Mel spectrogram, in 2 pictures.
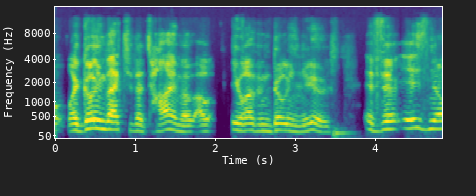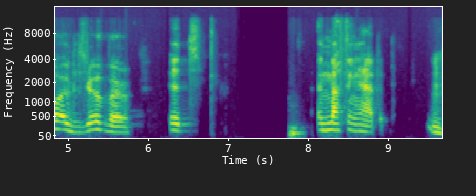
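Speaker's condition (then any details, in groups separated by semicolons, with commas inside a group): Cerebral palsy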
